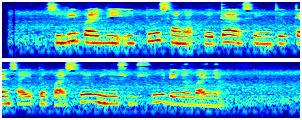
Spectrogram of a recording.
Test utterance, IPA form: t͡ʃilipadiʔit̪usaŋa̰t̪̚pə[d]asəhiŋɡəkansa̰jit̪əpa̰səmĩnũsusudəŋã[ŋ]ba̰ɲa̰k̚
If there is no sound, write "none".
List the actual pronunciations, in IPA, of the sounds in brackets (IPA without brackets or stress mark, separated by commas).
d, n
